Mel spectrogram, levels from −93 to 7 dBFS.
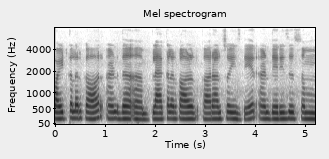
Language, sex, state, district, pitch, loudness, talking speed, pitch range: English, female, Maharashtra, Gondia, 195 Hz, -16 LUFS, 220 wpm, 190-200 Hz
